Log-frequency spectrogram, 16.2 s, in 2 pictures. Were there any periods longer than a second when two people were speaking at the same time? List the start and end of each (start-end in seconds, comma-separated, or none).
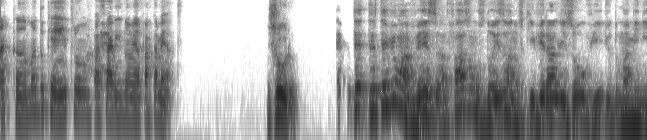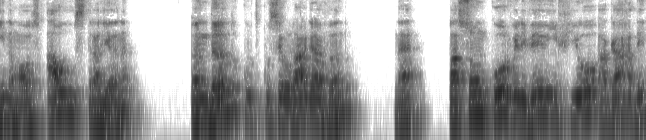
none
